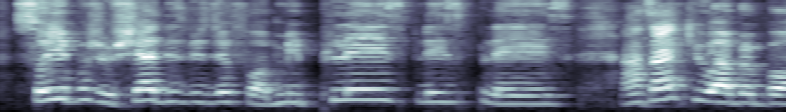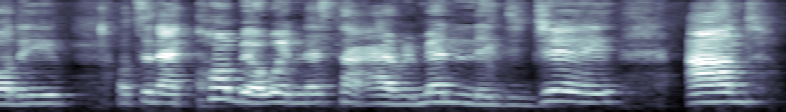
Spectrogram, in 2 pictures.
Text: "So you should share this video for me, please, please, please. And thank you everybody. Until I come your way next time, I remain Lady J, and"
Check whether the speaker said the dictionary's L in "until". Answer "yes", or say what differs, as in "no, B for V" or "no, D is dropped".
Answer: no, N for L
